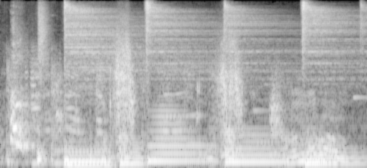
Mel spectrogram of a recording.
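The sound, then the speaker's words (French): A large dog, a German shepherd belonging to a saxophonist, barks loudly, four deep barks spaced about a second apart with faint whimpering tones between them. “Après des retards en série et indifférent au sujet de son berger allemand que le saxophoniste aurait voulu faire monter sur scène avec lui, … est remercié.”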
